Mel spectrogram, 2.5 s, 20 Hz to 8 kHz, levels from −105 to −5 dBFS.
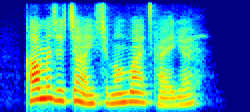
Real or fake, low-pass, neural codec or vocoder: fake; 7.2 kHz; codec, 16 kHz, 0.5 kbps, FunCodec, trained on Chinese and English, 25 frames a second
